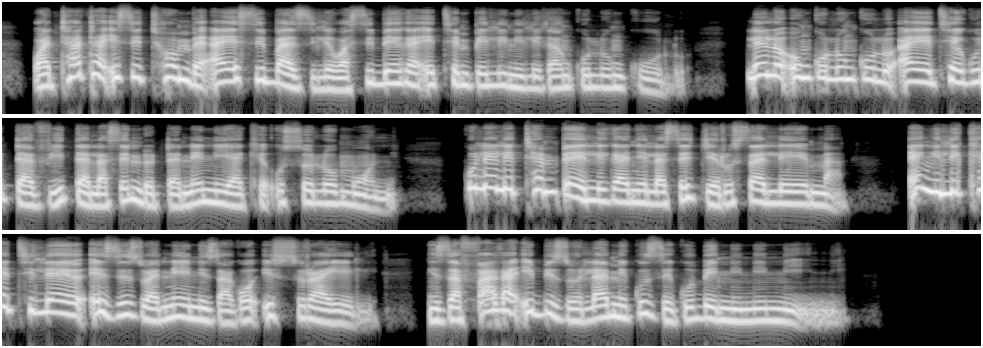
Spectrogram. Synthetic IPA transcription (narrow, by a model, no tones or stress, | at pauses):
wʔatʰatʰaʔisitʰɔmbʱɛʔajesiβazilɛwasiβɛɣaʔɛtʰɛmpʼeliniliɣaŋkʼuluŋkʼuːlṵ | lɛlɔʔuŋkʼuluŋkʼuluʔajɛtʰɛɣud̥ʱavid̥ʱalasɛndʱɔd̥ʱanenijakʰɛ̰ʔusɔlɔmoːni | ɣulelitʰɛmpʼeliɣaɲɛlasɛd̥ʒ̥ʱeɾusalɛːma̰ | eŋilikʰetʰilɛjɔʔezizwanenizaɣoʔisrajelḭ | ŋizafaɣaʔiβizɔlamiɣuzɛɣuβɛnininḭːnḭ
